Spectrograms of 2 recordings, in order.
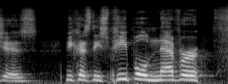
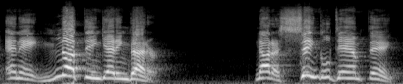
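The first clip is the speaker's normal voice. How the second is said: heated shout; 5 semitones higher, 4 dB louder than usual. Real, not acted.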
